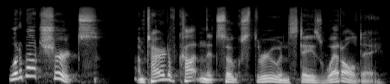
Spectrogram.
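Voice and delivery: put-on young man with a Scottish accent; light Scottish lilt, starting high. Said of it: "a younger man with a thick Scottish accent".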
